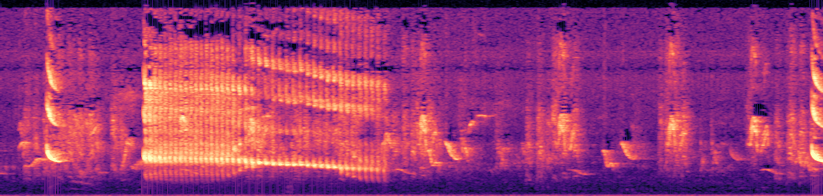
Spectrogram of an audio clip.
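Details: A Woodland kingfisher calls in Kruger National Park in summer: a sharp opening note, then a long, loud trill sliding gradually downward over about two and a half seconds, while other birds chirp briefly around it.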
